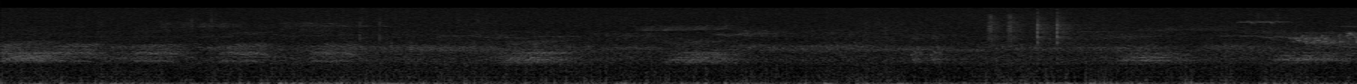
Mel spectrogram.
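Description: Faint background of distant birds calling with short raspy calls, repeating about once a second, and a few quick clicks about seven seconds in.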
